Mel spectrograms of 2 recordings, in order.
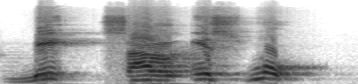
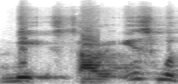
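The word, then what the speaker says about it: بِئْسَ الِاسْمُ: Quran akan menemukan kalimat bi'sal ismu dalam Al-Hujurat ayat 11 di Al-Quran. Coba dibuka. Ya, itu tulisannya bi'sal ismu. Nah, ini bahasanya naql. Seperti apa bacanya? Dibacanya tidak bi'sal ismu, tapi bi'salismu.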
